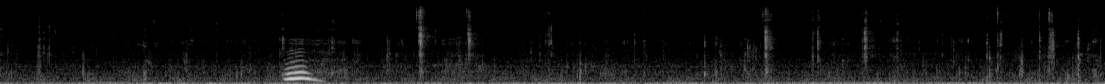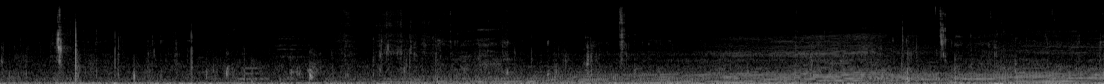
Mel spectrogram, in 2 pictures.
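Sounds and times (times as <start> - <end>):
wet chewing mouth clicks: 20.0 - 21.2.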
